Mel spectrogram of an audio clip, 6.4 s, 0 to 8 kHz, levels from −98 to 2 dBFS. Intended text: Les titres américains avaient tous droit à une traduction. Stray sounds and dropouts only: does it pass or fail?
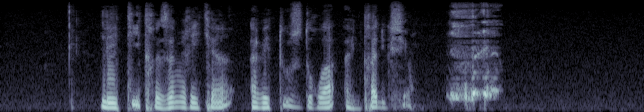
fail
